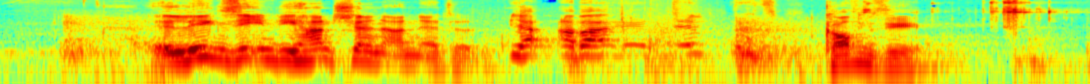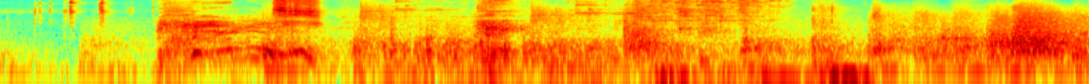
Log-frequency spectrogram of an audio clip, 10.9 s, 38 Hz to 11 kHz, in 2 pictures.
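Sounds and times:
speech: 0:00.8 - 0:04.8, 0:06.4 - 0:07.1
mechanical rattling and scraping: 0:04.1 - 0:10.8
window glass shattering as a person crashes through: 0:04.3 - 0:06.2, 0:07.2 - 0:09.6.

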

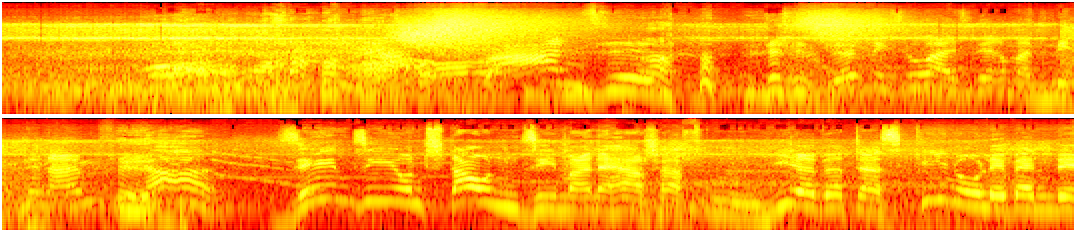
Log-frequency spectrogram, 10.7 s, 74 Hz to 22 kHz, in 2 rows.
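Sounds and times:
loud mechanical roar with high-pitched whine of time-travel car departing: 0:00.0 - 0:10.7
laughter: 0:00.7 - 0:10.7
speech: 0:00.8 - 0:02.3, 0:03.0 - 0:10.7.

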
